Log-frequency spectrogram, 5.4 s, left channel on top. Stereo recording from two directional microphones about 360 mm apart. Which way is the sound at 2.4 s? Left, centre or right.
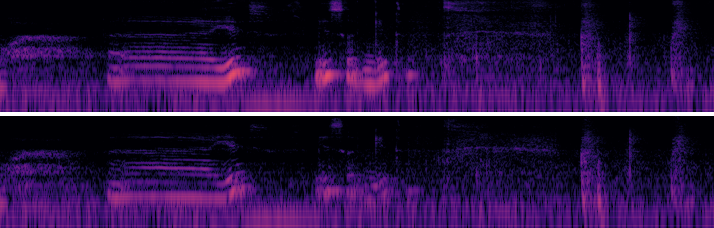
Centre.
